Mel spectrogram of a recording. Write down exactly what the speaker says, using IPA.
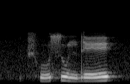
t͡ʃʰ u s u n d e

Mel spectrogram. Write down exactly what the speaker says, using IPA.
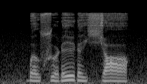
ɓ ɐ sʷ ɐ ɽ i ɽ e ç ɑ

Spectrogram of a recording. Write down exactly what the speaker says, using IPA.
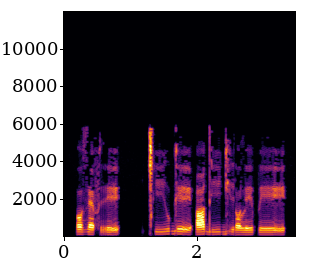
ɔ z æ f r e | ǀʰ iː u̯ ɡ eː | ɑ d iː ɡ j i ɾ ɔ l e p eː

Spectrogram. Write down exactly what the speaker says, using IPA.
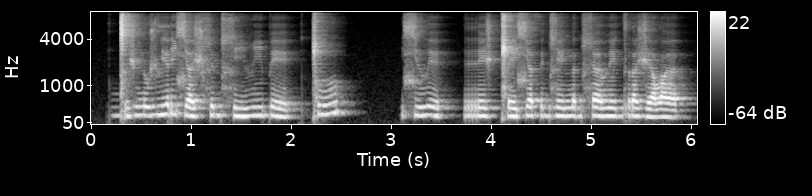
ɡ͡ǀ e ʒ n u ʒ lʲ ɜ ɾ i ɕ ɜ ʒ ɬ ɨ ɡ ɬ i β i p e | ǀ u | ɕ ɨ β ɪ | r e ʒ ǁ e ɕ ɜ θ ɪ ɡ ɮ e ŋ ɜ ɡ ɬ ɜ β e ɡ r ʌ ʒ e lˠ ɜ

